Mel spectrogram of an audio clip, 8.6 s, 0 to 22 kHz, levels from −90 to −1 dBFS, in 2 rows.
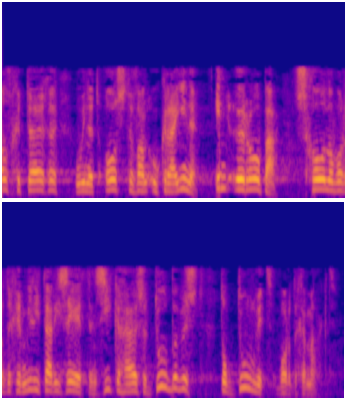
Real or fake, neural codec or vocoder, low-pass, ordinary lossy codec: real; none; 5.4 kHz; AAC, 48 kbps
